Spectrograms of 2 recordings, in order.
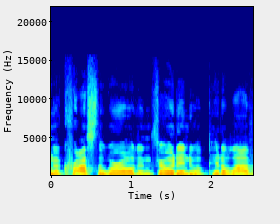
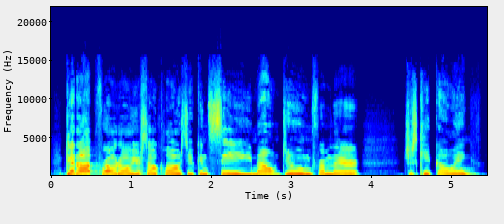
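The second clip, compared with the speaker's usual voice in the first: put-on, very high, coaching-style yelling; 11 semitones higher than usual. Showing how they react while watching the movie, re-enacting yelling at the TV. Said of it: "I'm technically yelling at the T V".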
